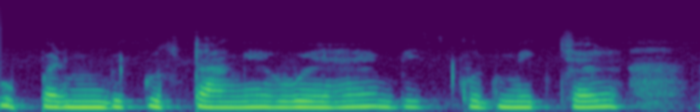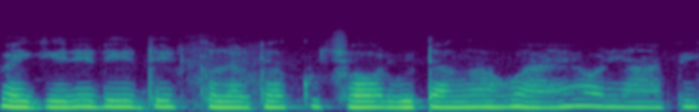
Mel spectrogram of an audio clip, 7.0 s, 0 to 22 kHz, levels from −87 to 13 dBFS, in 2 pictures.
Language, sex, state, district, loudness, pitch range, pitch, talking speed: Hindi, female, Bihar, Jahanabad, -15 LUFS, 200-215 Hz, 205 Hz, 190 wpm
